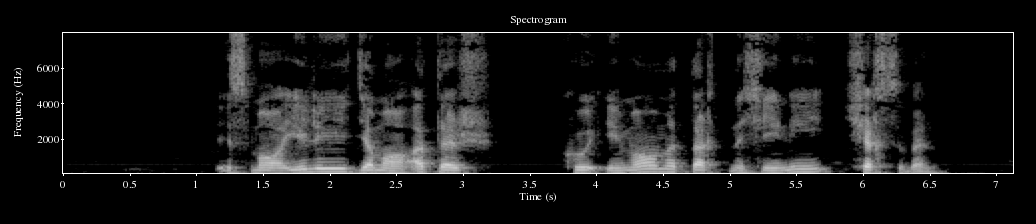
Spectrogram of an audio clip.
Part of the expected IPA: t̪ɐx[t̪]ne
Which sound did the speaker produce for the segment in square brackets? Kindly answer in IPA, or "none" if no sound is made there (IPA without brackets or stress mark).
t̪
